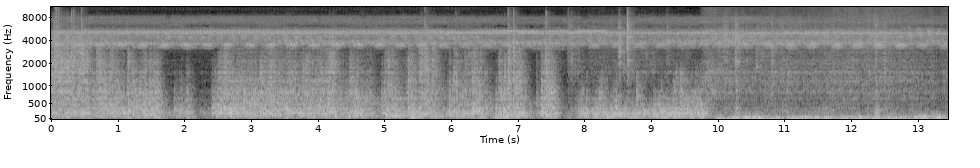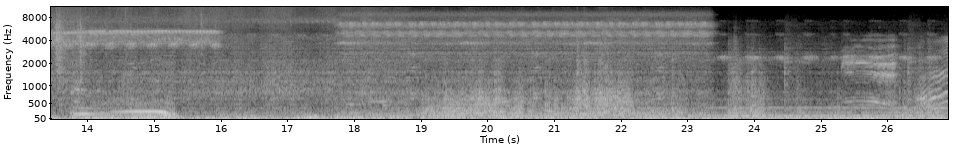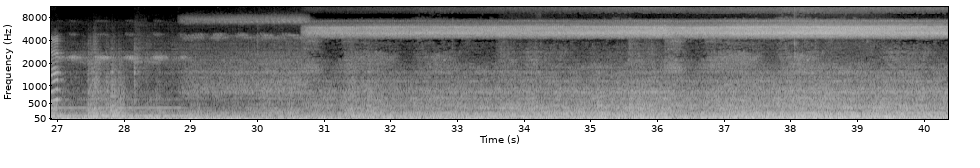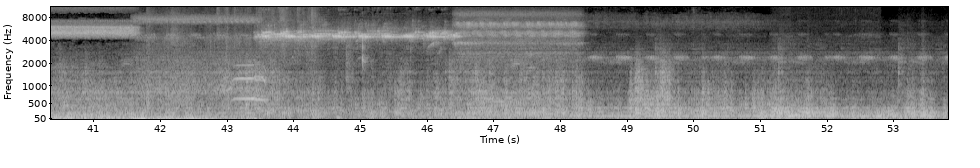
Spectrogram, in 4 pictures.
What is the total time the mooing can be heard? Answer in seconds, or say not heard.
6 s.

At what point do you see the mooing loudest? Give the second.
15 s.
